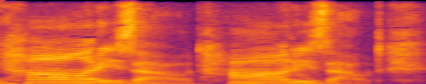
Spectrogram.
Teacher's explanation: Ele deixa esse heart também bem sem enrolar o R.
